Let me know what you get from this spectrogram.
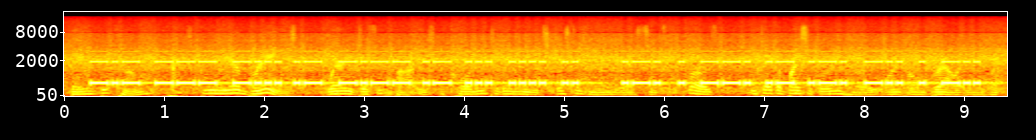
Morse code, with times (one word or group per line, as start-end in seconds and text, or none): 0.3-5.1 KOBAYASHI
5.6-9.1 REGARDED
